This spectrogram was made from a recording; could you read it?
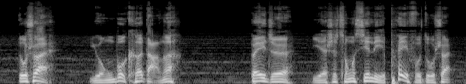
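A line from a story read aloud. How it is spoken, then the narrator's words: Smiling, admiring. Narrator (Chinese): 李崇进也笑着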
